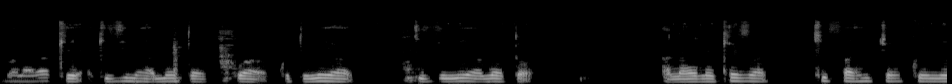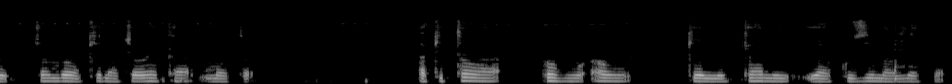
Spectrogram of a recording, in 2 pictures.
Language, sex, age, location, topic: Swahili, male, 18-24, Wajir, health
